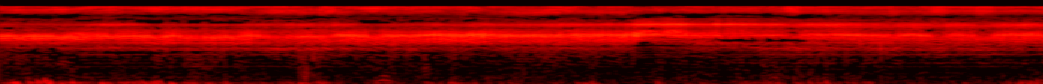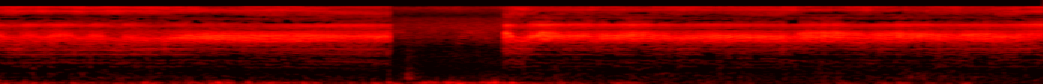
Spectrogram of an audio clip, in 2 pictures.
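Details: Minmin cicada screaming in a continuous loud high-pitched buzzing drone lasting many seconds, interrupted once by a short dip and a crackling break before resuming.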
